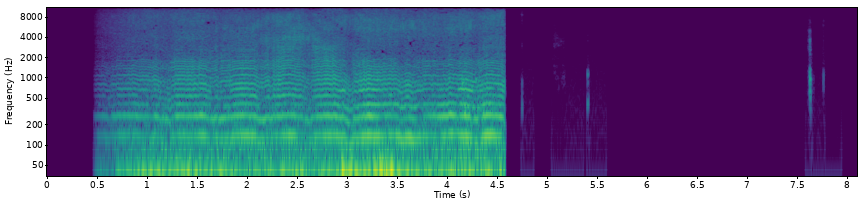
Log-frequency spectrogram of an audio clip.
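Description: A bee buzzes loudly and steadily for about four seconds with a low, wavering hum, then stops abruptly, leaving near silence broken by a few faint clicks.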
